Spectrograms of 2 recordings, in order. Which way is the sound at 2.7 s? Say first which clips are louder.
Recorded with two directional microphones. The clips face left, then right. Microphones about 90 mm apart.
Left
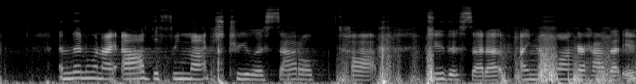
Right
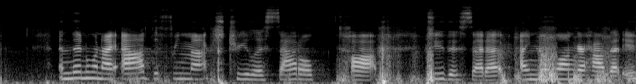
Right 6 dB; 90° right.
